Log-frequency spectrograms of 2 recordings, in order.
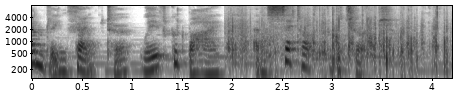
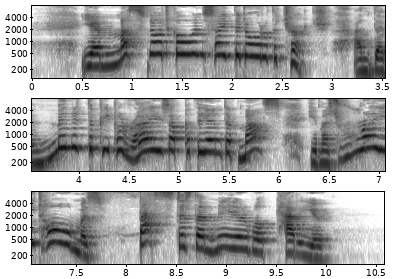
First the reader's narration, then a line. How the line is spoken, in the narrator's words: the henwife called out to her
